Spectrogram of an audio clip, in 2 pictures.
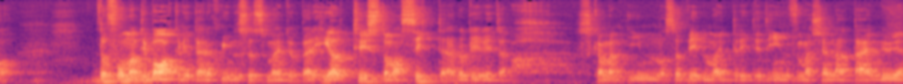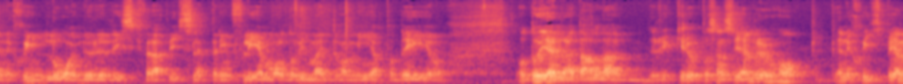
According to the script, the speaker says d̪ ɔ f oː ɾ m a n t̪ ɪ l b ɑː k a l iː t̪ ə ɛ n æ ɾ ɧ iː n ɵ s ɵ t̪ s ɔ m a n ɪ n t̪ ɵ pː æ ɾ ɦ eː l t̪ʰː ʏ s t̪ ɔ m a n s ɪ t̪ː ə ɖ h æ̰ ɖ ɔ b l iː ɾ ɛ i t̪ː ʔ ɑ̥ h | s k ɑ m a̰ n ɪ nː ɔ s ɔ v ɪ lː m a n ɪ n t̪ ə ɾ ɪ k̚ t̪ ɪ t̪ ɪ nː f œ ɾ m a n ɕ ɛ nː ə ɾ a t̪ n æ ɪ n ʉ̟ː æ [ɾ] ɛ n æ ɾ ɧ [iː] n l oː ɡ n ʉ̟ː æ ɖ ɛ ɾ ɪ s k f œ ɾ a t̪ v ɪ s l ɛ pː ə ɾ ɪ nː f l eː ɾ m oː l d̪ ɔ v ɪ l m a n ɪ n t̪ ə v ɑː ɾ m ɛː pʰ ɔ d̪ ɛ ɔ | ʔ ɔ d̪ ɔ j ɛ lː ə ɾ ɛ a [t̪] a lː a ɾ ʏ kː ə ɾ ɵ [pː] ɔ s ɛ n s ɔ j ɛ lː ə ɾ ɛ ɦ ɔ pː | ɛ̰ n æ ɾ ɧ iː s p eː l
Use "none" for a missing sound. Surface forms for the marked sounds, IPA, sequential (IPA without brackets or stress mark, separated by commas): ɾ, iː, t̪, pː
